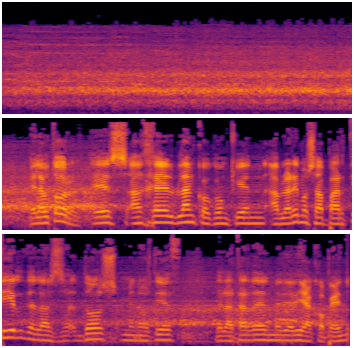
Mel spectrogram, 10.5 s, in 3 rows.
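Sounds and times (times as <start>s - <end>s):
San Fermín crowd roaring as the gaiteros leave the town hall: 0.0s - 10.4s
speech: 3.8s - 10.4s.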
